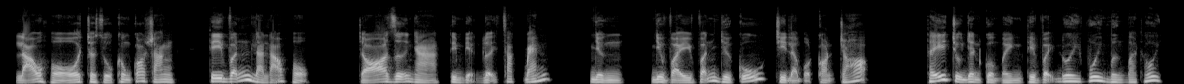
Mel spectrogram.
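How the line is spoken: Cold, distant voice. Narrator (Vietnamese): một tiếng nói lạnh lùng xen lẫn vào trong đó, truyền từ dưới núi truyền tới

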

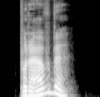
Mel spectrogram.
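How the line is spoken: Chuckling. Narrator (Russian): Он хохотнул

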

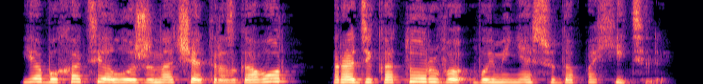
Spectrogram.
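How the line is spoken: Calm, restrained speech. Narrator (Russian): спокойно и сдержанно произнесла Стихана

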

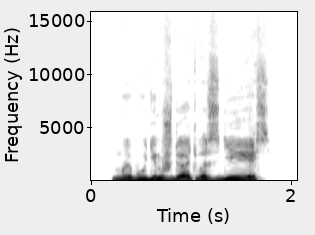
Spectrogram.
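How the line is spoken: Shouting after someone. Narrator (Russian): крикнул Чава вслед

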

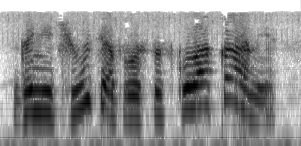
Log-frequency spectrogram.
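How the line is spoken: Deep bass voice. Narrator (Russian): пробасил Хомер

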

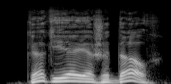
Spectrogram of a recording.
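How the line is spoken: Grumbling. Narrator (Russian): проворчал Ранч

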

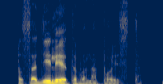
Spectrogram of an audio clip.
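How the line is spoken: Quiet question. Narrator (Russian): негромко спросил я

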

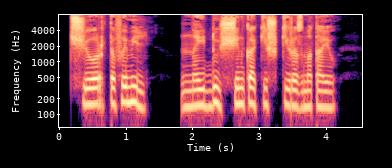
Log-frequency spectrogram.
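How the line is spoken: Growl, pursuer. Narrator (Russian): рыкнул кто-то из преследователей

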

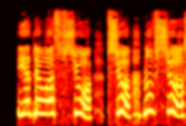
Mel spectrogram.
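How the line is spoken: Moaning behind door. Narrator (Russian): стонали за дверью

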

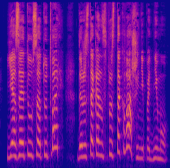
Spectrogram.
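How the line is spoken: Snapping retort. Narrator (Russian): огрызнулся Стас

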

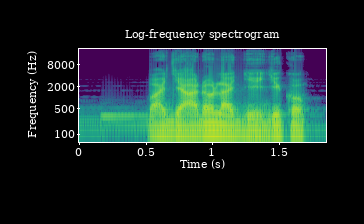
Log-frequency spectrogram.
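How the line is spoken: Stern question. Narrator (Vietnamese): thầy Vận nghiêm nghị hỏi

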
